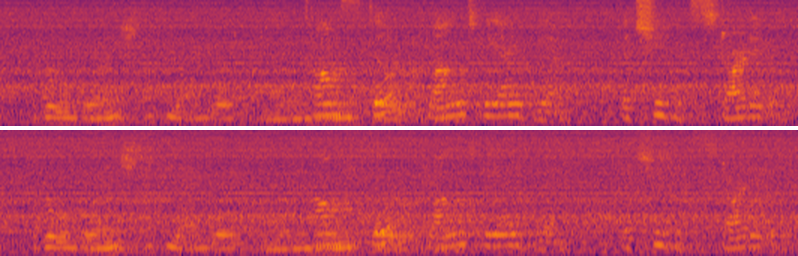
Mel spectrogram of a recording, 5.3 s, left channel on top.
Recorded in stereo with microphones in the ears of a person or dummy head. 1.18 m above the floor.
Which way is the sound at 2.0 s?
80° left.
